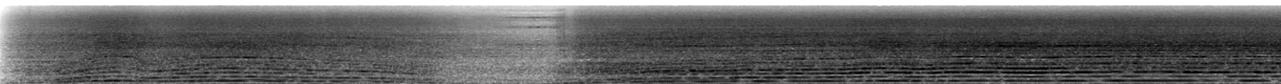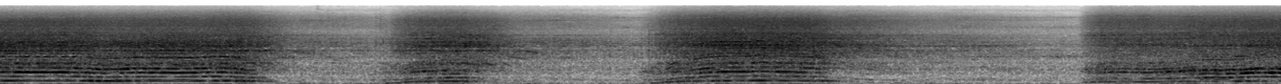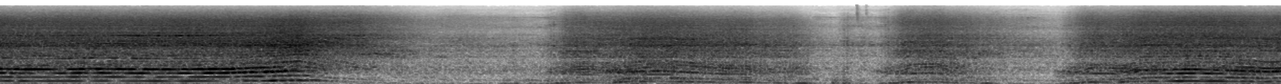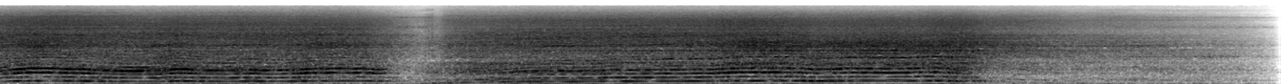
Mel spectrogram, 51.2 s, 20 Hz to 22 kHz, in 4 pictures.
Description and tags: Sound of a Chainsaw Running
Tree being sawed with a chainsaw near my house. The recorder was approximately 30 meters from the chainsaw. Equipment that is used: Zoom H5 recorder + Audio-Technica BP4025 Microfoon.
chainsaw, cut, machine, motor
